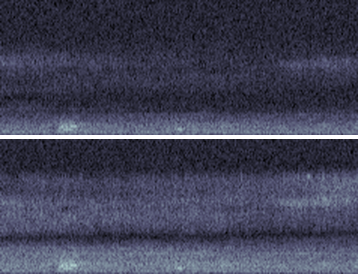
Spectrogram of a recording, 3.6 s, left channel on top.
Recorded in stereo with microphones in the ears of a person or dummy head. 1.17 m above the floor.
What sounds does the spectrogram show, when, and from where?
0.0 s a vehicle: 40° right (ahead or behind); by 3.6 s 55° right (ahead or behind)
